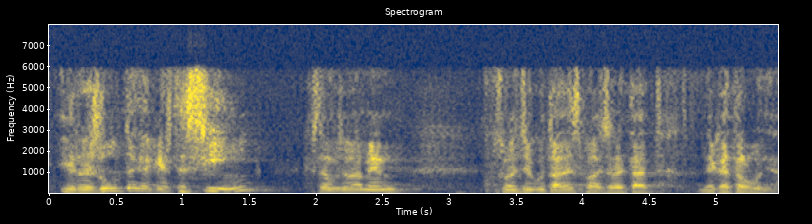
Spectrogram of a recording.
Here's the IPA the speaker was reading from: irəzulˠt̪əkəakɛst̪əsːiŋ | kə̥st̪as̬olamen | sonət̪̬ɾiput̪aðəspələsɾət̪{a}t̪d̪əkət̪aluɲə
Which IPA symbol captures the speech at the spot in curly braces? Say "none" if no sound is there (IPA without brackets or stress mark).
a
